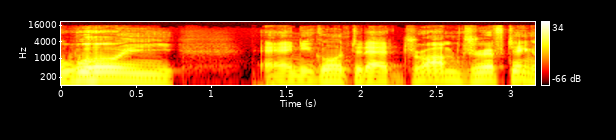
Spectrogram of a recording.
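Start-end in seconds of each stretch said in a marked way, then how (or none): 0.0-0.7 mock whoa. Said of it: "the back go".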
